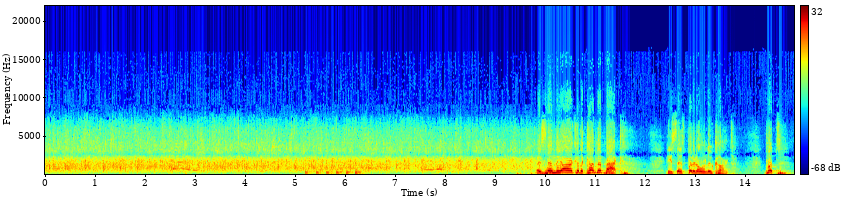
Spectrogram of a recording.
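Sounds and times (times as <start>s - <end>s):
audience clapping hands in sustained dense applause: 0.0s - 10.6s
speech: 9.8s - 11.6s, 12.4s - 13.8s, 14.4s - 14.8s.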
